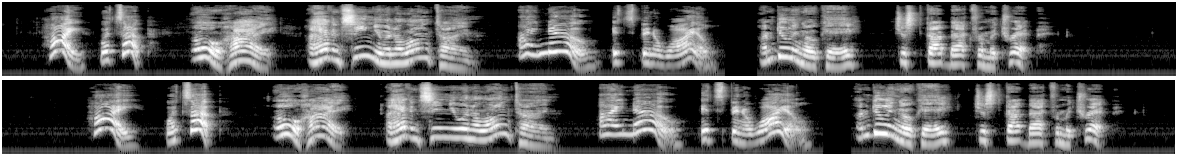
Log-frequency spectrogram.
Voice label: Natural Dialog; Lesson 1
